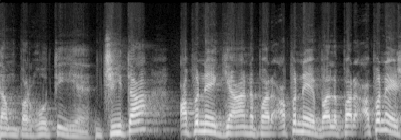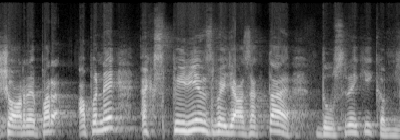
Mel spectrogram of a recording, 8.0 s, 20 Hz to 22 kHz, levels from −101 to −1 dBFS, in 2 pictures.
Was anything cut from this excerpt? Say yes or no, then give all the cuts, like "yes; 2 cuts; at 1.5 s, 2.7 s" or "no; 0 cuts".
no; 0 cuts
